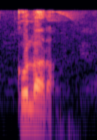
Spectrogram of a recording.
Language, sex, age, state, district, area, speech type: Sanskrit, male, 18-30, Karnataka, Haveri, urban, spontaneous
